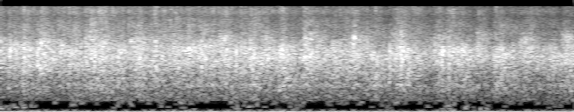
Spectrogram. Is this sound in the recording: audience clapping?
yes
